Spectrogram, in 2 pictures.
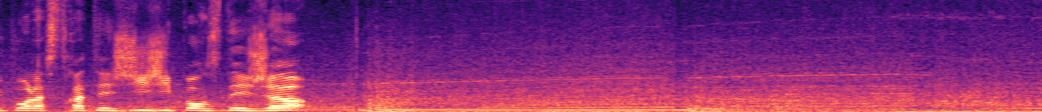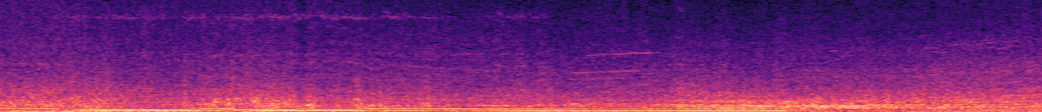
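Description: A racing car engine roars and whines as it speeds up and slows down.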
